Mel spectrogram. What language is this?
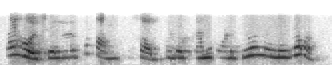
Odia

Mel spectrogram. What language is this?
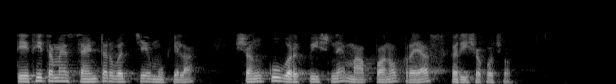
Gujarati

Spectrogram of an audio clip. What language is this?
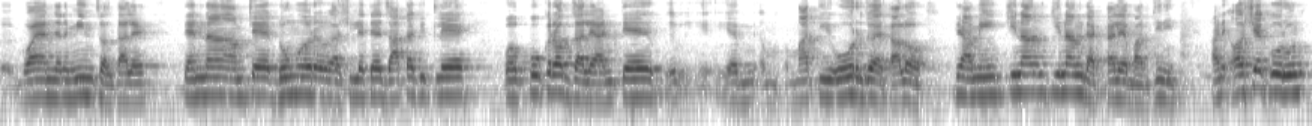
Konkani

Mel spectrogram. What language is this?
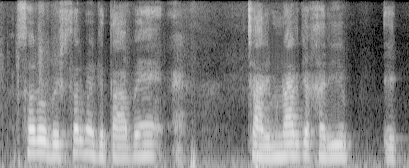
Urdu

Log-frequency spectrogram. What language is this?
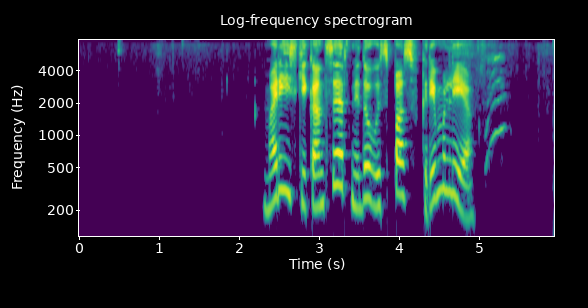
Russian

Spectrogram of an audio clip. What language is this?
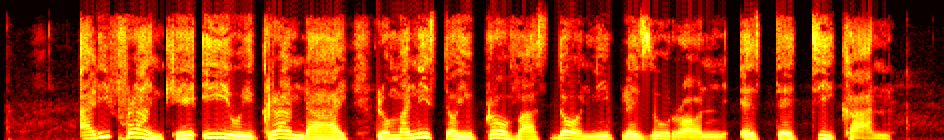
Esperanto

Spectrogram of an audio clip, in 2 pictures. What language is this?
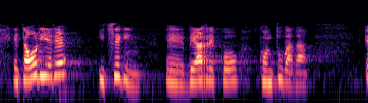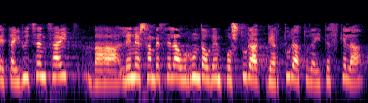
Basque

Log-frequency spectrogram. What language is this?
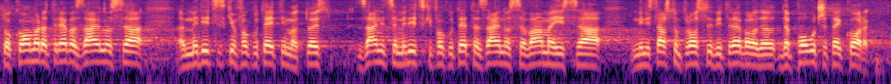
Serbian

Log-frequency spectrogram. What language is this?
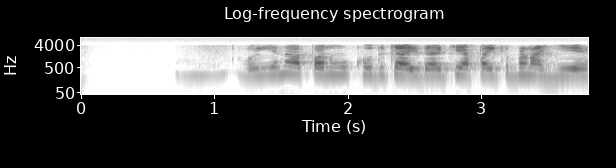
Punjabi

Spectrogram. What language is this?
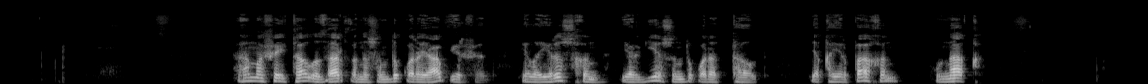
Abaza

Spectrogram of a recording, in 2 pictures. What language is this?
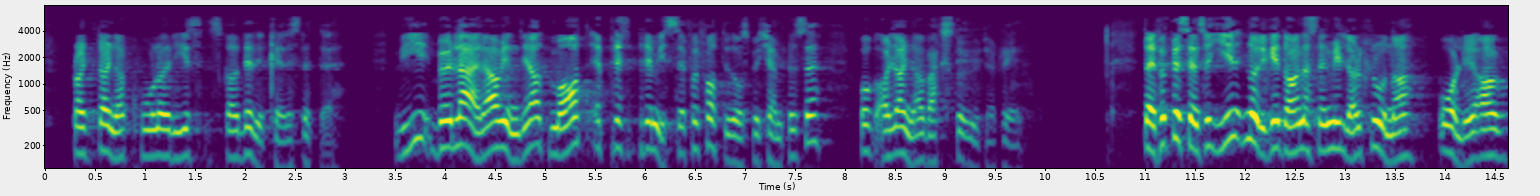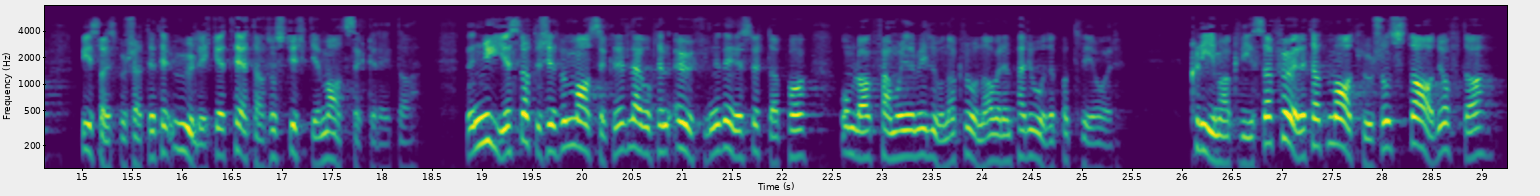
Norwegian Bokmål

